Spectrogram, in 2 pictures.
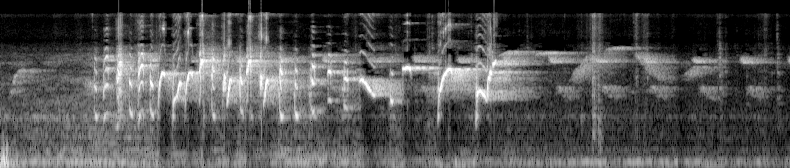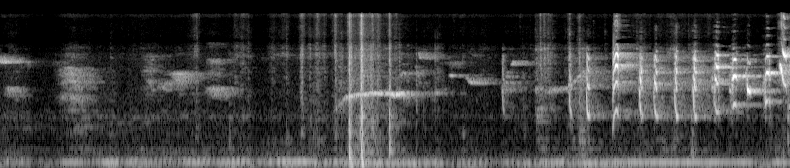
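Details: Srikatan kipas (fantail) singing ngeplong: a burst of fast, dense, high twittering and whistled slurs, a quieter middle with a short rising whistle, then another quick run of sharp chips over a faint low hum.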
